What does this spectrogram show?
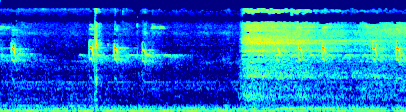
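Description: Small birds chirping: short high chirps in little clusters, more frequent in the second half, over a low steady background rumble.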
